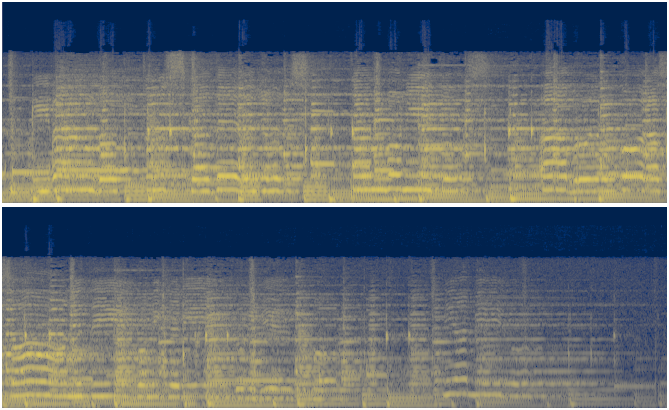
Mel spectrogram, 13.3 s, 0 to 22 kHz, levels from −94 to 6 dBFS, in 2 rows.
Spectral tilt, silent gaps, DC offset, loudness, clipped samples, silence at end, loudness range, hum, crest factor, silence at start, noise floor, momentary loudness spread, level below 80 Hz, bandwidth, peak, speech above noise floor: -5.5 dB/octave; none; under 0.1%; -13 LUFS; under 0.1%; 0.5 s; 11 LU; none; 12 dB; 0 s; -40 dBFS; 14 LU; -30 dBFS; 8.2 kHz; -2 dBFS; 26 dB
